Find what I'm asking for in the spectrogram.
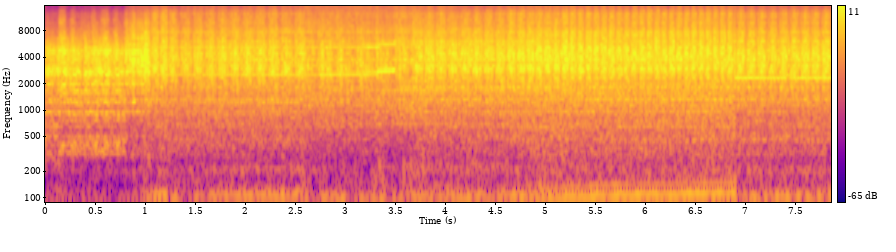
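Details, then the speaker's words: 1974 AMC Hornet abandoned 31 years, idling on fresh fuel, water pump turning, alternator not: a busy fast light chatter, about four per second, rides over a steady idle and is not quieting down. The top end is noisy. "I sure am hoping this M motor quits chattering so much."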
